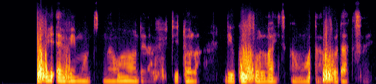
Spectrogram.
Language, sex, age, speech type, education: Nigerian Pidgin, male, 30-45, spontaneous, tertiary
